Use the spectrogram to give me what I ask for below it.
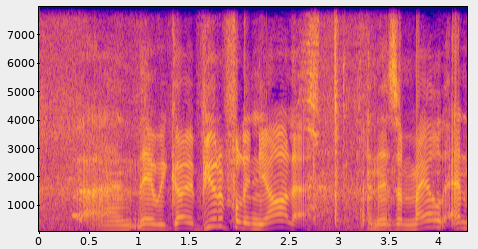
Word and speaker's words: Nyalas: and those are called Nyalas. Very funny name. It's spelled N-Y-A-L-A, Nyalas.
